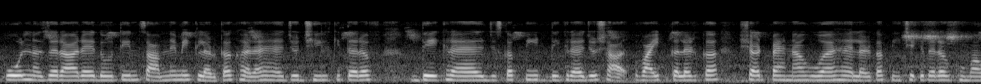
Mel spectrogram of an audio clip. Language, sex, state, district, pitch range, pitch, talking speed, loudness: Hindi, female, Maharashtra, Dhule, 195-210 Hz, 200 Hz, 240 wpm, -19 LUFS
